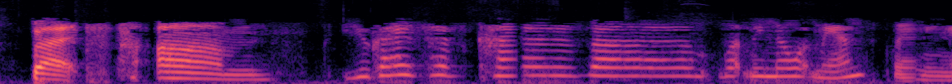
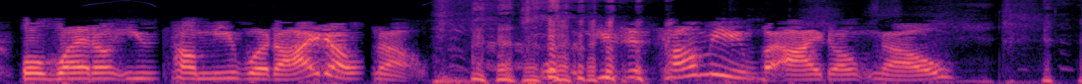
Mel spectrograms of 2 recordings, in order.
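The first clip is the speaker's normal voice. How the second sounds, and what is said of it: Imitates another person's voice. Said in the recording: “probably the worst impression of Will Sasso doing ... Ventura Trump. That you have ever heard.”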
